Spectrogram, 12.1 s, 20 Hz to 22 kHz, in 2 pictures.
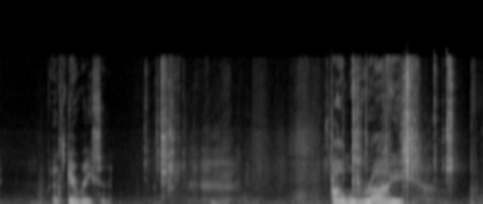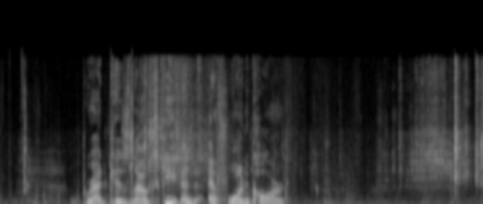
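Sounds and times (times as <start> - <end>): soft handling rustle: 2.0 - 12.0.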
